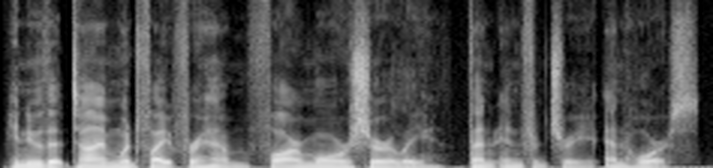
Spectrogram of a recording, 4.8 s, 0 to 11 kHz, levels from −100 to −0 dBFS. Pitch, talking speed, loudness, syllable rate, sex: 100 Hz, 190 wpm, -18 LUFS, 4.6 syllables/s, male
